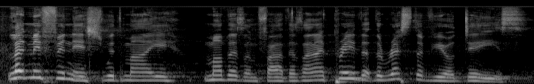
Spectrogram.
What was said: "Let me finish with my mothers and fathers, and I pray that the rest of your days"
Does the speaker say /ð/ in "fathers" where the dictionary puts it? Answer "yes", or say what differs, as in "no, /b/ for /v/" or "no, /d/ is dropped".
yes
